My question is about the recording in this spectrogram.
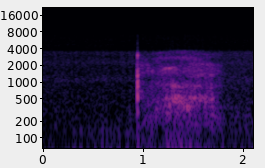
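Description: A faint, short mouth click about a second in, followed by a soft in-breath lasting about half a second: the speaker drawing breath between phrases.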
